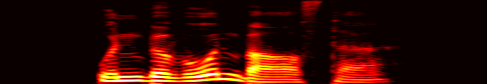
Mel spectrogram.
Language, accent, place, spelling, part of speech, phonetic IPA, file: German, Germany, Berlin, unbewohnbarster, adjective, [ʊnbəˈvoːnbaːɐ̯stɐ], De-unbewohnbarster.ogg
- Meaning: inflection of unbewohnbar: 1. strong/mixed nominative masculine singular superlative degree 2. strong genitive/dative feminine singular superlative degree 3. strong genitive plural superlative degree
